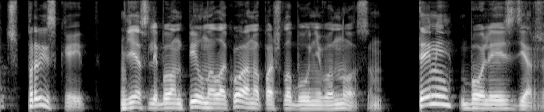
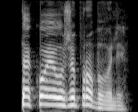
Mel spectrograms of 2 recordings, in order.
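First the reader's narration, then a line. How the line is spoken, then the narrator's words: Calm. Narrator (Russian): спокойно говорит Малика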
